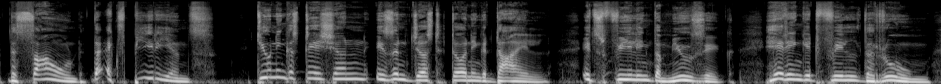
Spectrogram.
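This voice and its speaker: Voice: medium pitch, dark tone, no room sound, clean studio sound. A presenter narrating a scripted video review, with a wry, rhetorical manner.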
